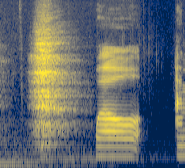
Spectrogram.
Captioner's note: sighing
